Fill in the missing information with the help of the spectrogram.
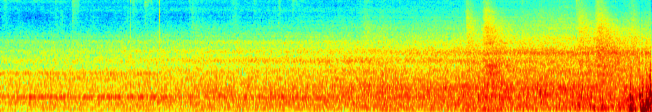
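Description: Subway train pulling into an underground station, its rumble growing steadily louder as it comes in. From about two-thirds of the way through a high steady whine rises above the rumble, and near the end a sudden low thump comes as the train sweeps past along the platform.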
